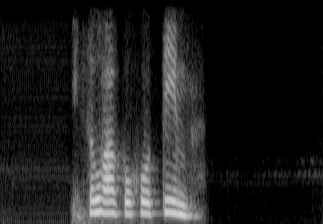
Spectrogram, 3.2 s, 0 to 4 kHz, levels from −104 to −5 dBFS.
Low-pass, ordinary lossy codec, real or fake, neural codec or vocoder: 3.6 kHz; Opus, 24 kbps; fake; codec, 16 kHz in and 24 kHz out, 0.6 kbps, FocalCodec, streaming, 2048 codes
